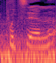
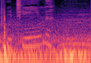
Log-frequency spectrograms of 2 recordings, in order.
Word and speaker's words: poutine: tease me because of my accurate pronunciation of puts in or what no because it I mean it's kind of its kind of ironic teasing because I'm very much aware that we miss about we mispronouncing because I'm aware of it yes for those of you at home that are like what is she talking about I'm talking about what Anglophones normally called poutine so the French fries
